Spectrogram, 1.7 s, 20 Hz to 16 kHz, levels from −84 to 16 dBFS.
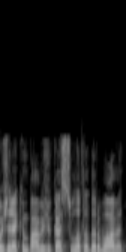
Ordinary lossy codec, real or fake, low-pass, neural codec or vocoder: AAC, 48 kbps; real; 7.2 kHz; none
